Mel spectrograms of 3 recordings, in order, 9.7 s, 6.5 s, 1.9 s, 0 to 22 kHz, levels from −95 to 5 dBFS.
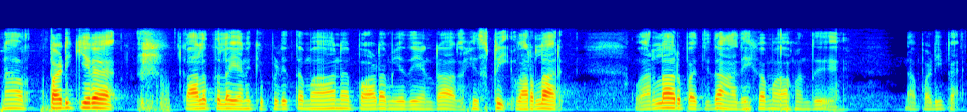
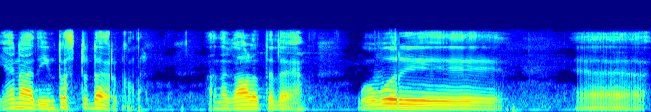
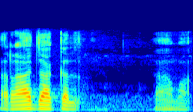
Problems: none marked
